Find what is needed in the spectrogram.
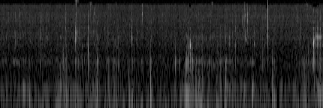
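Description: Near silence underwater: faint, muffled low rumbling with scattered faint clicks, and one slightly louder muffled knock about halfway through.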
